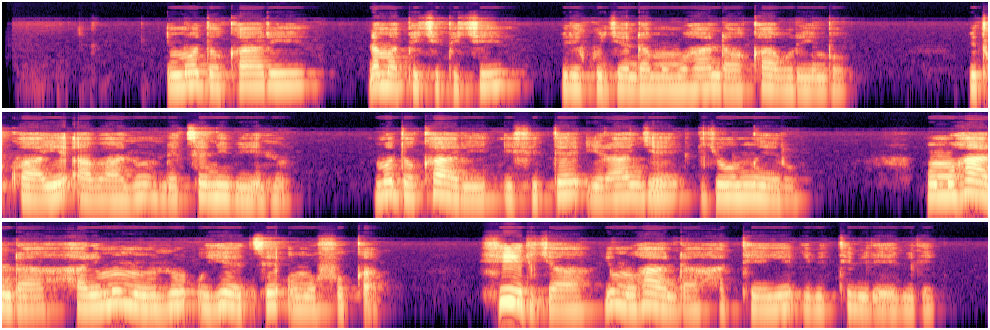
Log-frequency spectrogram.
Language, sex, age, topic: Kinyarwanda, female, 36-49, government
